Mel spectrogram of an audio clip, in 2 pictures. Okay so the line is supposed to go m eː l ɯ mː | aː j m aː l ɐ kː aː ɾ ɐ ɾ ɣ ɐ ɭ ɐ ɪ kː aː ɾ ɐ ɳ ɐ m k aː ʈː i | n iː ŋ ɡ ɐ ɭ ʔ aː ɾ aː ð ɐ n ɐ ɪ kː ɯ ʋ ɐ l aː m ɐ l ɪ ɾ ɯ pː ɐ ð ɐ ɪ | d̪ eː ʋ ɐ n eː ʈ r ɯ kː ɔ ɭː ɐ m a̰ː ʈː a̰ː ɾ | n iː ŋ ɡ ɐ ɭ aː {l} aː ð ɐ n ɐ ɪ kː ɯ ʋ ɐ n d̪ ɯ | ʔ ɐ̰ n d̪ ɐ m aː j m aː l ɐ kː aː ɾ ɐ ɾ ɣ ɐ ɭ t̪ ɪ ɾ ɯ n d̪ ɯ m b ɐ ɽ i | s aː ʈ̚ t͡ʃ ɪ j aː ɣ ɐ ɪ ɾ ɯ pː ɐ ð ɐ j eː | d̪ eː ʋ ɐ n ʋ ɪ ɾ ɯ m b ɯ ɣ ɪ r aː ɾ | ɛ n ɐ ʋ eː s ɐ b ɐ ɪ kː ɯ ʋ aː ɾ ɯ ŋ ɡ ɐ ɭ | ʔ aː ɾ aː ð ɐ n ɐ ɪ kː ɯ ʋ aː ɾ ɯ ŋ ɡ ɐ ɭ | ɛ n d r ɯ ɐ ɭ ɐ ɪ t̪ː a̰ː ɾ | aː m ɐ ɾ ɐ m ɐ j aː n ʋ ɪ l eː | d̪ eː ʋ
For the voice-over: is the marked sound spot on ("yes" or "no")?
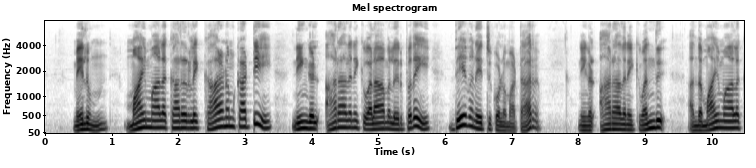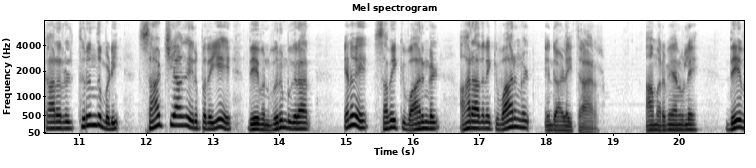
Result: no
